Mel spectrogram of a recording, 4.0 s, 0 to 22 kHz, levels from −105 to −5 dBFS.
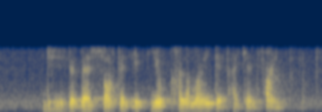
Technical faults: G.729 codec

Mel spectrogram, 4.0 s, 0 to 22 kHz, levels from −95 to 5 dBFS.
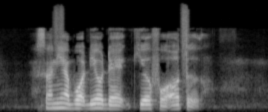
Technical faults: wireless microphone noise hit

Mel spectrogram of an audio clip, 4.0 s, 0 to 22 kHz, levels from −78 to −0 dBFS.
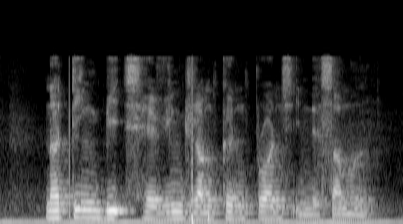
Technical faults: loud pop

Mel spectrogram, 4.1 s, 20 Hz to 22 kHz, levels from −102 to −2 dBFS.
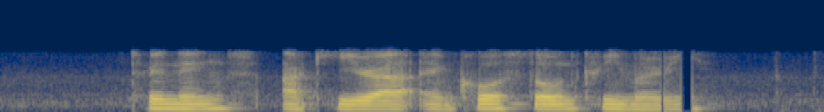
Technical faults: packet loss on an ADPCM call

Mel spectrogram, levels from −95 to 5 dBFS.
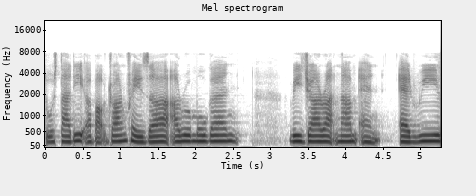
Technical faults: drift correction step

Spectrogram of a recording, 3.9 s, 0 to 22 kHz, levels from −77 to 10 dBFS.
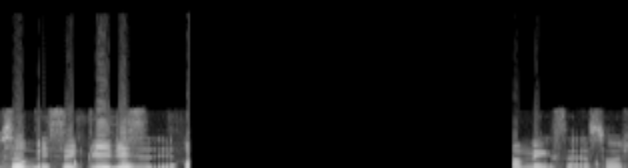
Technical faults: audio dropout to silence

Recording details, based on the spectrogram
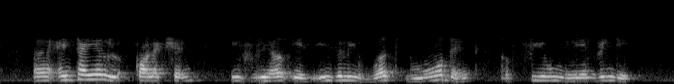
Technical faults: G.729 codec; VoIP packet loss concealed by the speech codec

